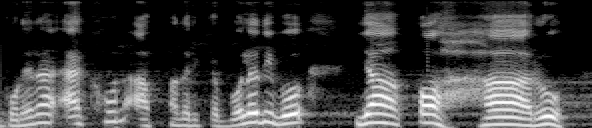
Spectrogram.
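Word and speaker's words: يا قهار: সম্মানিত দ্বীনি ভাই ও বোনেরা এখন আপনাদেরকে বলে দিব ইয়া কহারু। উচ্চারণটা অবশ্যই খেয়াল রাখবেন যে এখানে কাফের উচ্চারণ হবে না। কফের উচ্চারণ করতে হবে।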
